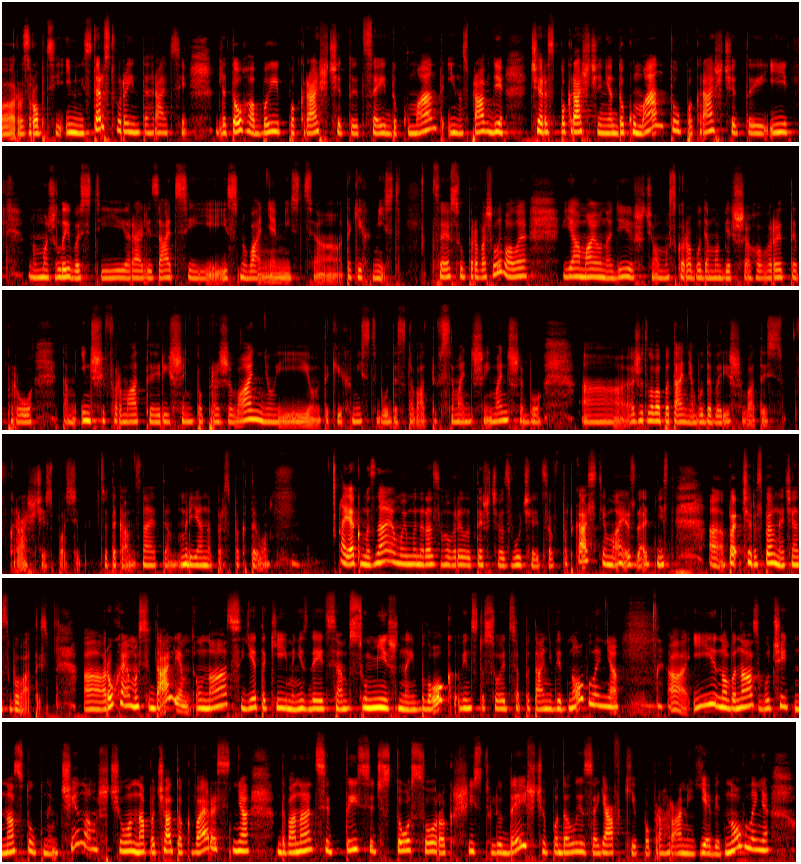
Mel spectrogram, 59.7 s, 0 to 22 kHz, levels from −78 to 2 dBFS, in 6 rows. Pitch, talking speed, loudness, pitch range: 195 Hz, 125 wpm, -31 LUFS, 175-215 Hz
